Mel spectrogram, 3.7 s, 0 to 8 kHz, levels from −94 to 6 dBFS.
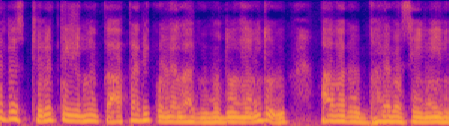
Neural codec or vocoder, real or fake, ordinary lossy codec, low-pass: codec, 16 kHz, 2 kbps, FreqCodec, smaller model; fake; none; none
